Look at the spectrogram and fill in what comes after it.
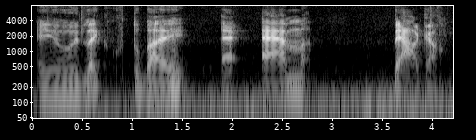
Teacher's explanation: H is being dropped before vowels. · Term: H dropping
